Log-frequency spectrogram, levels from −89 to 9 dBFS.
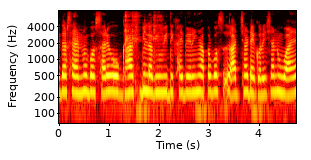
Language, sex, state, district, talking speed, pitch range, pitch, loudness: Hindi, female, Chhattisgarh, Raipur, 265 wpm, 235-250 Hz, 245 Hz, -17 LUFS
